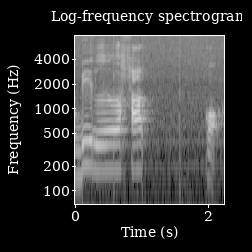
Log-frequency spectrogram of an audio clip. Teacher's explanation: Ketika kita berhenti di situ, maka qafnya harus qalqalah.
